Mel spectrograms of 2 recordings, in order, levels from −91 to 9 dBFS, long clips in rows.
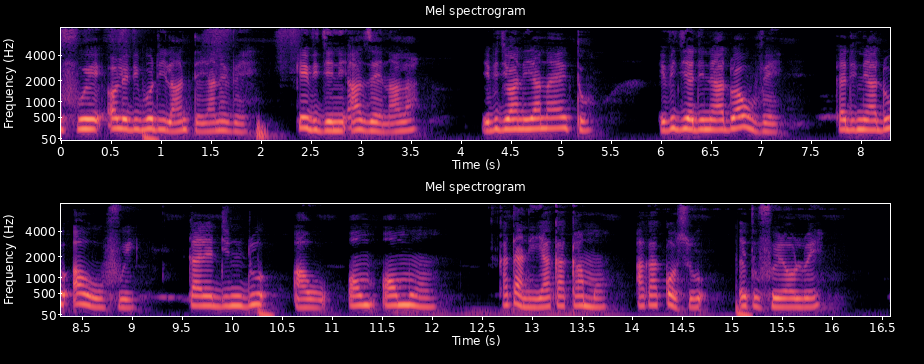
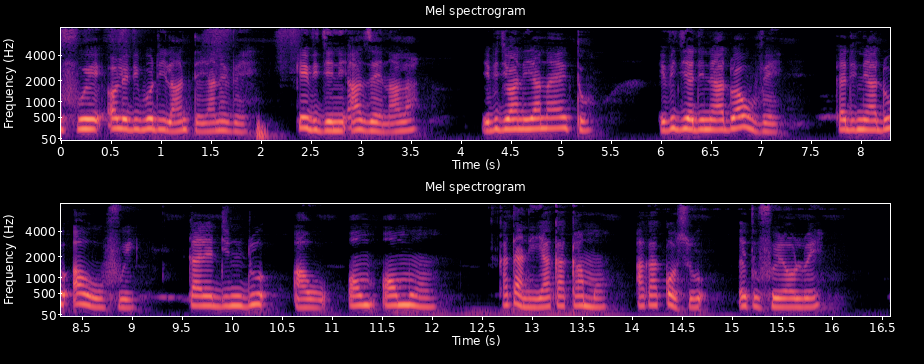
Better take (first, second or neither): second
